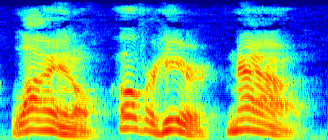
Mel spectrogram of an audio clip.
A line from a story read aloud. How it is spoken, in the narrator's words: yelled again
